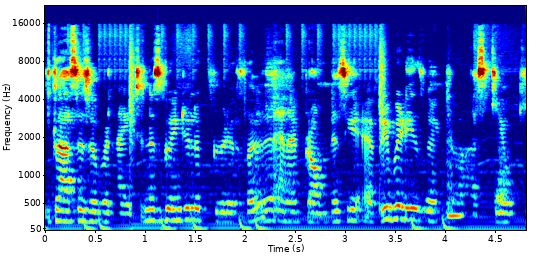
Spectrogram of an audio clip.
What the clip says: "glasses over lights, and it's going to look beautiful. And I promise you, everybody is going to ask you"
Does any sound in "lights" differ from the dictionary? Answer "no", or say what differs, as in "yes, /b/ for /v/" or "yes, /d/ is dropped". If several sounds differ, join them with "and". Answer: yes, /s/ is dropped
